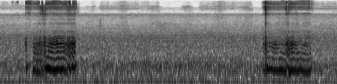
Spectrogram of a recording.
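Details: Female Chihuahua in deep sleep in her owner's arms, raw audio without music: two soft, wavering whistle-snores with a quiet, slightly noisy gap between them; gentle snoring.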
